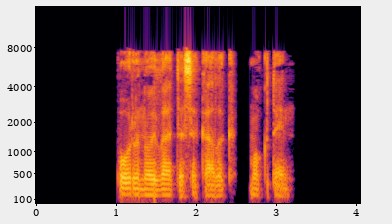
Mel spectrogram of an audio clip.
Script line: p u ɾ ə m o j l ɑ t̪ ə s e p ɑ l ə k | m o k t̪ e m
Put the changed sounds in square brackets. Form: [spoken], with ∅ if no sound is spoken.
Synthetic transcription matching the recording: p [o] ɾ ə [n] o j l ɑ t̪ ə s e [k] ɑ l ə k | m o k t̪ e [n]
